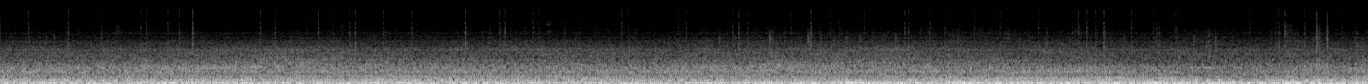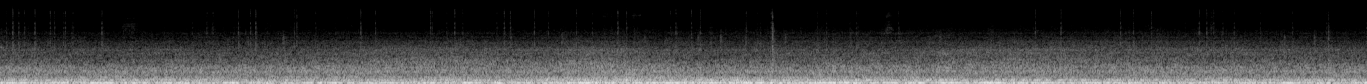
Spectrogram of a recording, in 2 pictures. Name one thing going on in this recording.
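An engine hums steadily at speed.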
